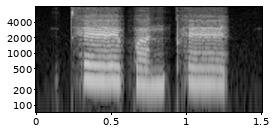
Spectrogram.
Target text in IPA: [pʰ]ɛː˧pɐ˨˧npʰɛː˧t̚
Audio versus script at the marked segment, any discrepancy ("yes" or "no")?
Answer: yes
